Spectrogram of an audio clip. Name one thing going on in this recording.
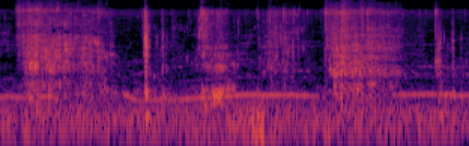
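Water splashes and sloshes as a bucket scoops it from a shallow puddle.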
